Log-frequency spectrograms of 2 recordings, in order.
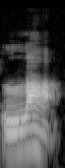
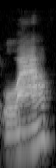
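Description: First: It is said in a Southern British accent. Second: It is said in an American accent. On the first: "We say laugh. That's my accent" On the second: "an American would say laugh"

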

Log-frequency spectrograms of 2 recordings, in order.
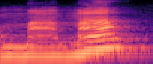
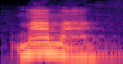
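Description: First: The stress is on the last syllable. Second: The stress is on the first syllable. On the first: A noun meaning my mother. "con acento en la última A" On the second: A verb form: the baby nurses. "un verbo del verbo mamar"

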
